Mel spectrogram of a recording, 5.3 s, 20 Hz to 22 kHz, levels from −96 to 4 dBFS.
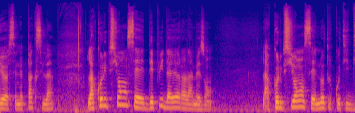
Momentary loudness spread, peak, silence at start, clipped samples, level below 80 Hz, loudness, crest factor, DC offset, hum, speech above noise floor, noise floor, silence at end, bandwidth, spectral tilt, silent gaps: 11 LU; -6 dBFS; 0 s; under 0.1%; -60 dBFS; -28 LUFS; 22 dB; under 0.1%; none; 24 dB; -52 dBFS; 0 s; 19 kHz; -5 dB/octave; none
